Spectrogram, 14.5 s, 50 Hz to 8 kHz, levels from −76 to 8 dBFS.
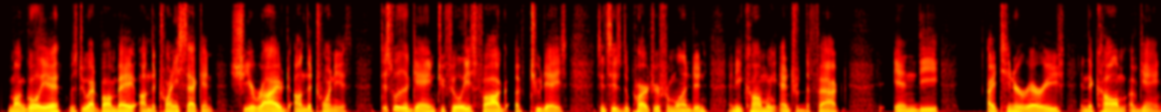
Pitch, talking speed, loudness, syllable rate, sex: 130 Hz, 180 wpm, -18 LUFS, 5.7 syllables/s, male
